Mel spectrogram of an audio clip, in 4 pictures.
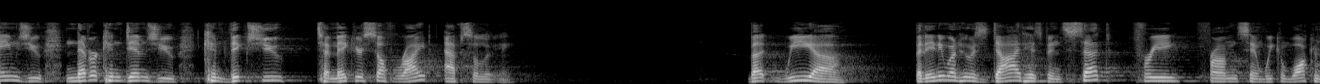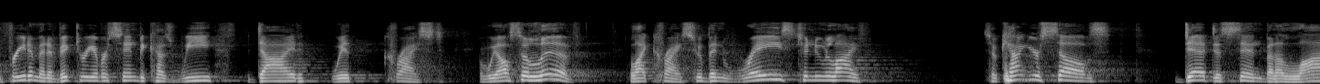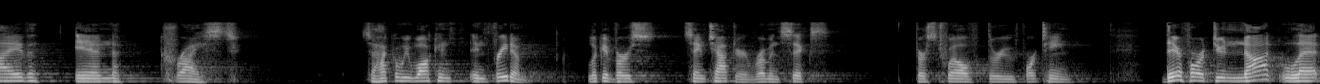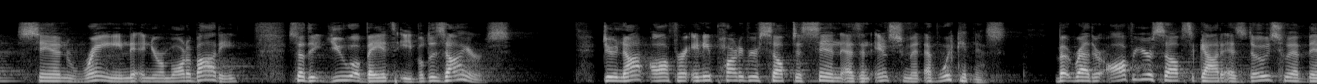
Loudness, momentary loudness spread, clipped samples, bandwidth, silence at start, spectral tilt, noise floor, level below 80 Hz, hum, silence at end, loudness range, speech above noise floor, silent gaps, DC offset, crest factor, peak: -22 LUFS; 11 LU; under 0.1%; 7.6 kHz; 0 s; -5 dB/octave; -74 dBFS; -68 dBFS; none; 0 s; 5 LU; 52 dB; none; under 0.1%; 20 dB; -2 dBFS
